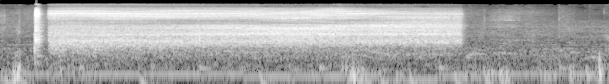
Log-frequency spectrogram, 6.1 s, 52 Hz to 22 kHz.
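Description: Compressed air hissing steadily from the pneumatic controls of a Rotary 247D tire changer as an air-operated arm is moved. A click about a third of a second in starts the hiss, which cuts off abruptly after about four seconds.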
